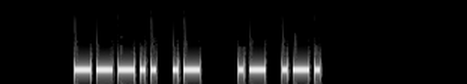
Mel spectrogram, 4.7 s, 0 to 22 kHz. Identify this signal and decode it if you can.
Morse code, heard as a keyed tone, about 22 wpm, 700 Hz. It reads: 8A AR
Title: Field Day Exchanges - 22wpm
